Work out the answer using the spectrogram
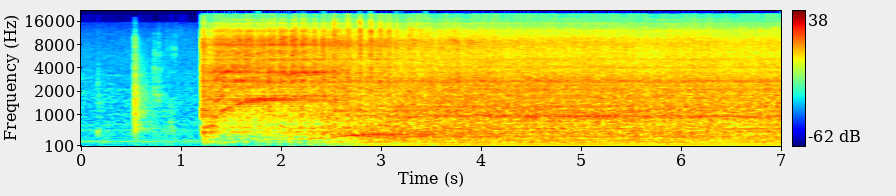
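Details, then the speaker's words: Craftsman 26 Quiet snowblower (model 247.886940, about 8 hp 208 cc single-cylinder) after carburetor fix for a no-start: quiet, then catches on electric start and settles into a steady, even run with no misses. "Well, there you have it. Simple. Half hour, done deal."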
